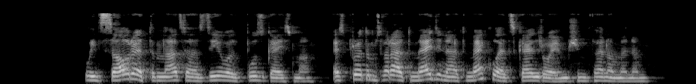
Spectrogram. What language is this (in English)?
Latvian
